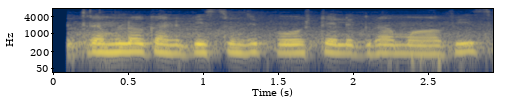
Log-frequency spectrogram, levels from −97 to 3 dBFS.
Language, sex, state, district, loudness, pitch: Telugu, female, Telangana, Hyderabad, -17 LUFS, 195 Hz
